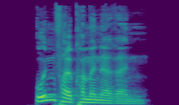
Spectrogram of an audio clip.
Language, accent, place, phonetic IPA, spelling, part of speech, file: German, Germany, Berlin, [ˈʊnfɔlˌkɔmənəʁən], unvollkommeneren, adjective, De-unvollkommeneren.ogg
- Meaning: inflection of unvollkommen: 1. strong genitive masculine/neuter singular comparative degree 2. weak/mixed genitive/dative all-gender singular comparative degree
